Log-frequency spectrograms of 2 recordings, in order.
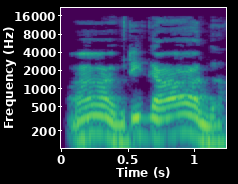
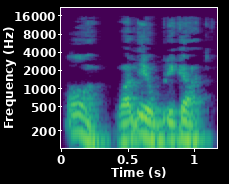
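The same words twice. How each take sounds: First: Mock thanks through gritted teeth; slow, reluctant "obrigado", imitated; grudging thanks. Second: Easy, sincere thank-you; acted-out honest gratitude, casually said; genuine thanks. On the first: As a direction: squeeze out a forced thank-you. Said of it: "o obrigado saía meio entre os dentes". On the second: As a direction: thank them simply and mean it. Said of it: "Era, era genuíno".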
